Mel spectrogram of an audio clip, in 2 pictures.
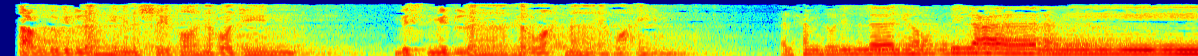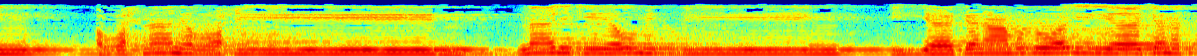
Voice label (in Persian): ترتیل سوره حمد; صلاح بوخاطر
